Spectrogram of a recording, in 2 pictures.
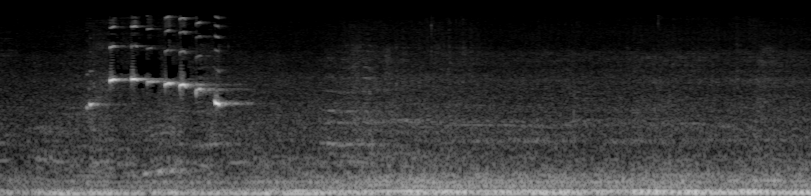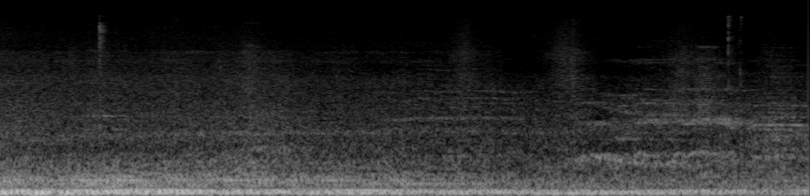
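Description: Baby monkey giving a quick run of high-pitched squeals about a second in, over a steady low rumble that fades toward the end.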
